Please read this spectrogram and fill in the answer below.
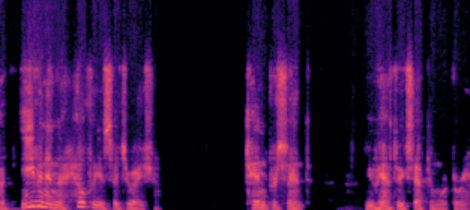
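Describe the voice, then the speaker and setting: A man talks at a moderate pace. His voice is somewhat breathy. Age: 70s. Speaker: psychologist and sex therapist. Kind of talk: interview. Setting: video call.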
